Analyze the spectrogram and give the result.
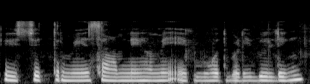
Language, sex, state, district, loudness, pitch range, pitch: Hindi, female, Haryana, Rohtak, -15 LUFS, 175-190 Hz, 180 Hz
